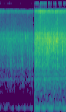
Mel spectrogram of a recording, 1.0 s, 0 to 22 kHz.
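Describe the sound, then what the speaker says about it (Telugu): Mustard seeds, cumin and onions go into hot oil for a meal maker curry, as a faint background hiss jumps abruptly to a loud, bright, continuous sizzle halfway through. "నూనె వేడైన తర్వాత 1 స్పూన్ ఆవాలు, కొద్దిగా జీలకర్ర, తర్వాత కొన్ని ఉల్లిగడ్డలు"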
